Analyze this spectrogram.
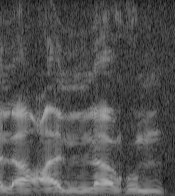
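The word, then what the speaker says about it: لعلهم: Min qablika la'allahum. La'allahumnya juga kurang maksimal bunyinya tadi. Jadi ada penekanan juga. Dia setiap ada tanda tasydid, ada penekanan suara sedikit. La'allahum gitu. Jadi kalau kurang penekanan dia akan seperti biasa bunyinya tanpa tasydid bunyinya.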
